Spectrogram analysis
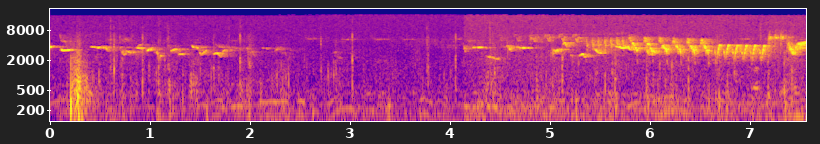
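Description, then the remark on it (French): Birds sing and chirp outdoors on a sunny day during a walk from L'Épine, in an ongoing chorus of bright, high warbling notes, growing denser toward the end, over a low rumble of ambient noise and occasional soft knocks. “Le soleil est au rendez-vous, les oiseaux chantent.”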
